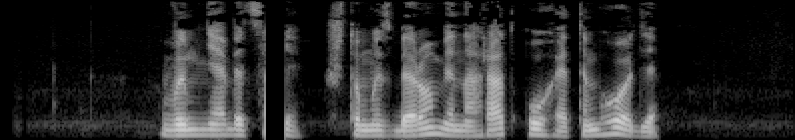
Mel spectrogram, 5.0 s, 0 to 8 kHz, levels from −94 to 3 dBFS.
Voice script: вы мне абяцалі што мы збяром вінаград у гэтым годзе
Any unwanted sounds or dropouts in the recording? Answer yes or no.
yes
